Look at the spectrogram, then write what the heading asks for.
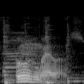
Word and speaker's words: Buñuelos: It's Buñuelos.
